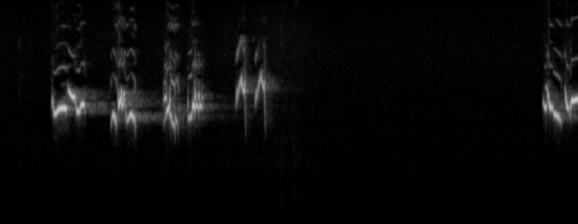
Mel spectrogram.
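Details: American robin song: four quick groups of warbled whistles rising and falling, capped by two higher, sharper notes, then silence until a new phrase begins at the end.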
